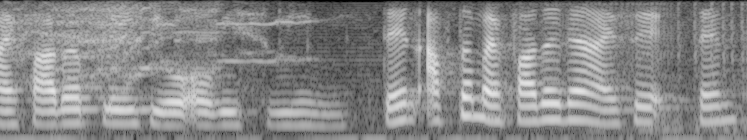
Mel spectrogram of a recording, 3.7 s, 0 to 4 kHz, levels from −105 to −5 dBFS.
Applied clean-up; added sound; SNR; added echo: none; Squeak; 13 dB; none.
